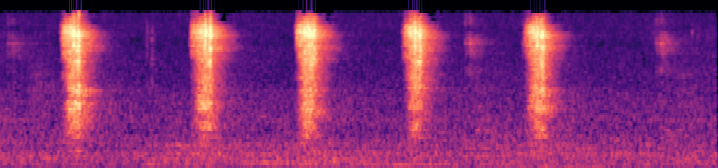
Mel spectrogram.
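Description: A small metal file rasps against metal in quick, short strokes.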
